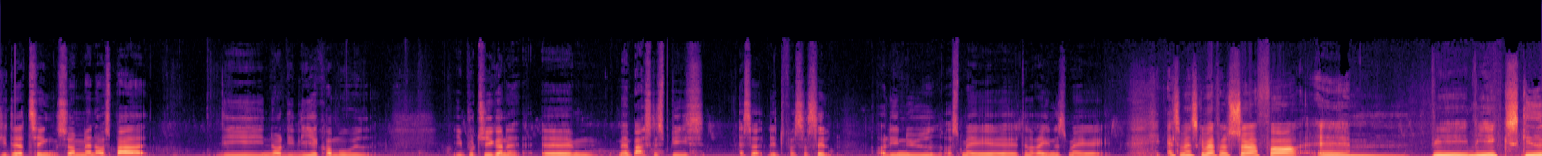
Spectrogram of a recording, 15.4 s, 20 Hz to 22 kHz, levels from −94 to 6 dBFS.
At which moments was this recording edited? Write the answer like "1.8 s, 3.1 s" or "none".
none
